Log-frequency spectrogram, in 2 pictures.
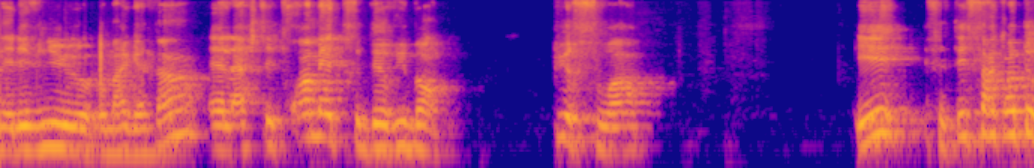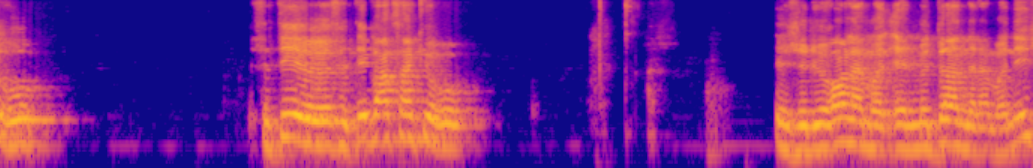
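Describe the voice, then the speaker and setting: A man's voice: on the high side, darkish tone, natural voice. A young man voicing a sly, lecturing shopkeeper father in a joke. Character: scheming middle-aged male shopkeeper father. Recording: echoey room sound.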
